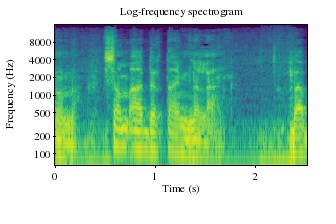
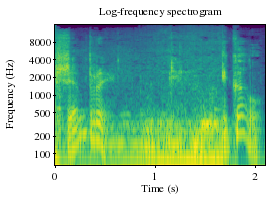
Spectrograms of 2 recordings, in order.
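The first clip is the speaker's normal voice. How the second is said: playful, sing-song and much higher on ikaw; teasing sweet talk; 8 semitones higher, slower than usual. Acted. Suitor teasing the woman he courts, playful and much higher. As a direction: flirt it up, tease her.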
